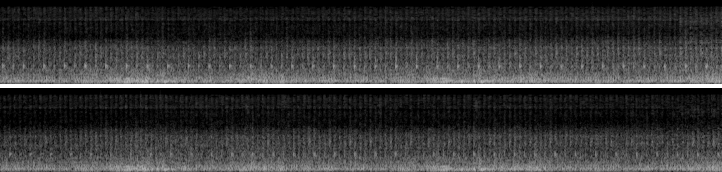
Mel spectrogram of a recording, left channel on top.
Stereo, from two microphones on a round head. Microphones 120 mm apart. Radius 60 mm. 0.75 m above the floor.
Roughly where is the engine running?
Left.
